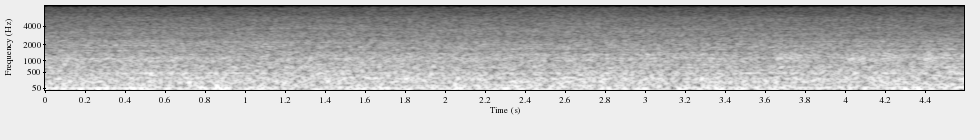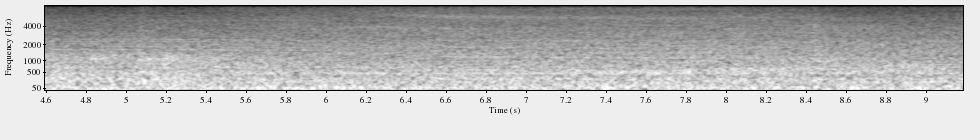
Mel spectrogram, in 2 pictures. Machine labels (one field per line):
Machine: fan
